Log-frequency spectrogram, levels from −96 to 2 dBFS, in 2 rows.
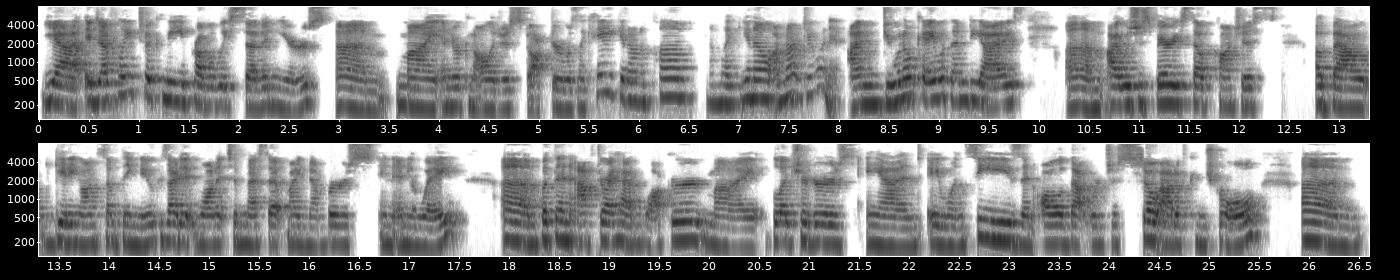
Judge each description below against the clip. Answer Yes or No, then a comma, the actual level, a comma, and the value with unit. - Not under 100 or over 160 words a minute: No, average, 180 wpm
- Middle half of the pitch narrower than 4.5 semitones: Yes, average, 3.1 semitones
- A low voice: No, high, 195 Hz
